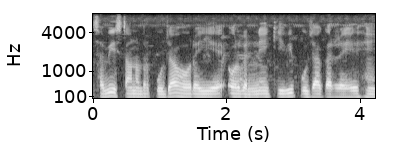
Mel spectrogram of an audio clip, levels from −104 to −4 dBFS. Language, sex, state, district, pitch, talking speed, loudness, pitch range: Hindi, male, Jharkhand, Jamtara, 105 Hz, 210 wpm, -15 LUFS, 105-110 Hz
